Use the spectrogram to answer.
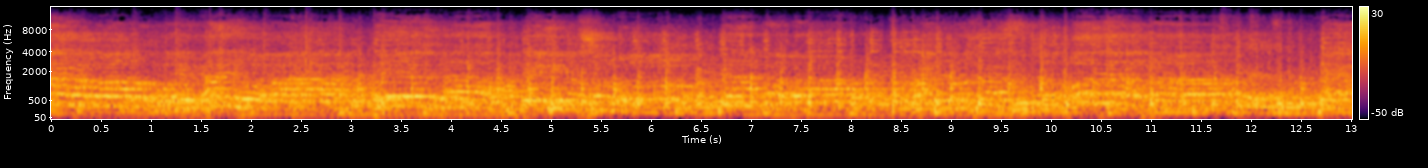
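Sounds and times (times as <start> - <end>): samba drums and percussion: 0.0 - 13.0
voices singing: 0.0 - 13.0.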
